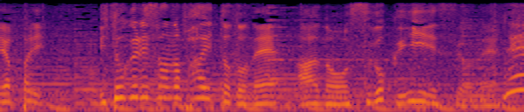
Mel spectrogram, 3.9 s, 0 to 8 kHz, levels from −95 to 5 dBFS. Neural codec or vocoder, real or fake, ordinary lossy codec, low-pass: none; real; none; 7.2 kHz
